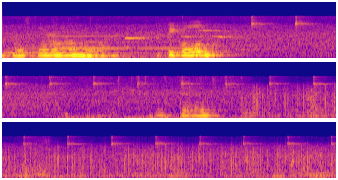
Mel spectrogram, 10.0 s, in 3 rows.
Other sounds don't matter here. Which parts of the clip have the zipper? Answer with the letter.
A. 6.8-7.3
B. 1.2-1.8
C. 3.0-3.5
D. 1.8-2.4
A.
